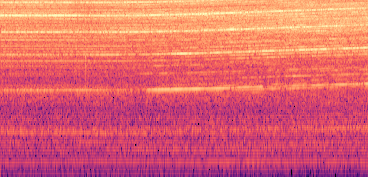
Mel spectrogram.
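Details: Logik washing machine on spin: loud, steady high-pitched whirring with a constant tone and no knocking, clearly abnormal; cause not identifiable by ear.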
